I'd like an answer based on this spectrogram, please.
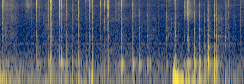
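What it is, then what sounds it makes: Plastic bottle of liquid. Long nails tap rapidly and irregularly on the plastic body of a medium plastic bottle full of liquid, held in both hands. The dry, clicky taps die away almost instantly over a deep, dull body, with a louder, heavier thump midway through.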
